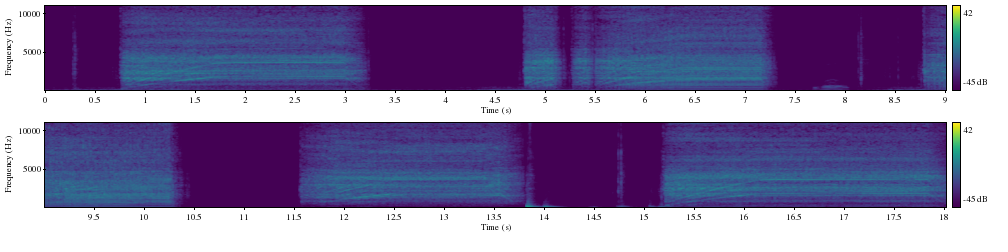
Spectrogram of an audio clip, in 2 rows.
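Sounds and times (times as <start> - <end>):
rotary hammer motor whining: 0.8 - 3.2, 4.8 - 7.3, 11.6 - 13.8, 15.2 - 18.0.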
